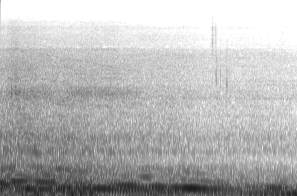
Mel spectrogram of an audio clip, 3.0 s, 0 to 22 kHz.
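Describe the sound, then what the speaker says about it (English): A 2002 Nissan 350Z's V6 engine revs close by, a loud, deep rumbling drone that swells and eases over a few seconds with no voices. "I'll give you a couple of revs so you can hear the engine."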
